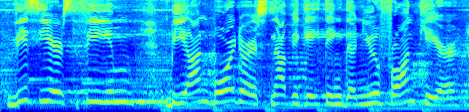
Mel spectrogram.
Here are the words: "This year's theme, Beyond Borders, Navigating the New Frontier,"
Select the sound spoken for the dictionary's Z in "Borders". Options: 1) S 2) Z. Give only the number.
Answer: 1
